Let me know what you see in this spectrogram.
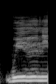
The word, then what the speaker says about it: Whedon: Whedon, yeah.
